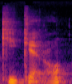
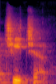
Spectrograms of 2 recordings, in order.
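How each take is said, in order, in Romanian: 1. Numele se pronunță ca în latina originală. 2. Numele se pronunță cum e obișnuit în română. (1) "așa cum se pronunță" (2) "așa cum îl înțelege tot românul"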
